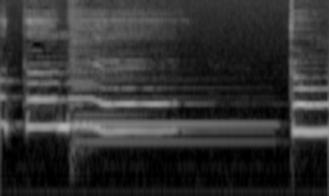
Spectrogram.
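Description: Acoustic guitar chord strummed about half a second in and left ringing, under a man's held sung note that bends down and trails off a little past halfway.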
